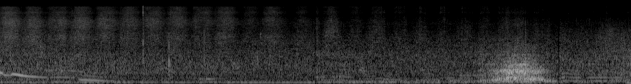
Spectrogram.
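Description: Repeated rubbing strokes of a kept elephant's hide being scrubbed during its bath, with a louder rush of noise about five seconds in.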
